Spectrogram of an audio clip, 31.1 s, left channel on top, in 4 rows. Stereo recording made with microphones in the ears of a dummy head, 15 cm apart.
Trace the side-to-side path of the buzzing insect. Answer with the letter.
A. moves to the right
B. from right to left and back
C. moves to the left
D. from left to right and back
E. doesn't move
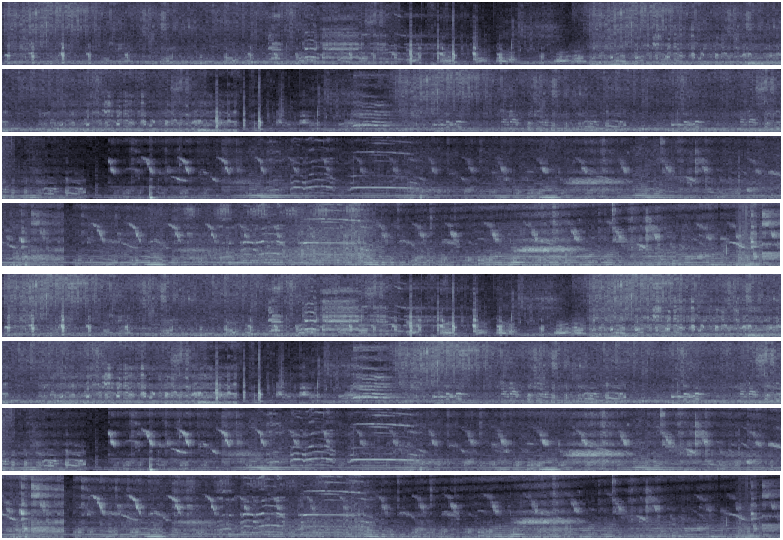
C.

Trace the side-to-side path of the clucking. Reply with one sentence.
You can hear the clucking move from right to left.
